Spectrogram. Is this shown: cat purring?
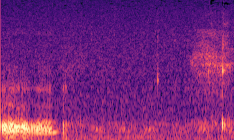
yes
